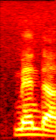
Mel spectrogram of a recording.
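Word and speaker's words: མེ་མདའ: The prenasal is very strong in a 2-syllable word where the first syllable is an open vowel. Open vowel means there's no suffix letter here. There's nothing to keep the vowel from bumping right into that prenasal.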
